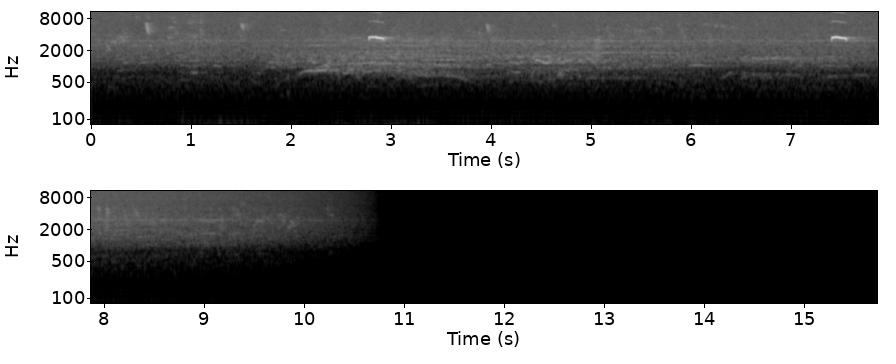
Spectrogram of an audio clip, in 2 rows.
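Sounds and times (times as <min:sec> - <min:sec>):
Chestnut munia high piping notes: 0:00.3 - 0:08.4.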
